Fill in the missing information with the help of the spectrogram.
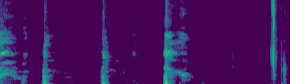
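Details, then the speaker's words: An adult's coughing fit the day after tear gas exposure at a protest, unable to take a deep breath since the night before: about five short, sharp coughs separated by brief pauses in a quiet room. "And I do apologize, but I am having some coughing fits. But I think it's important that you can hear some of that to know how this experience continues to affect into the next day."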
